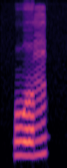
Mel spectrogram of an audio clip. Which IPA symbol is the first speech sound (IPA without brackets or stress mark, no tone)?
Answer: w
